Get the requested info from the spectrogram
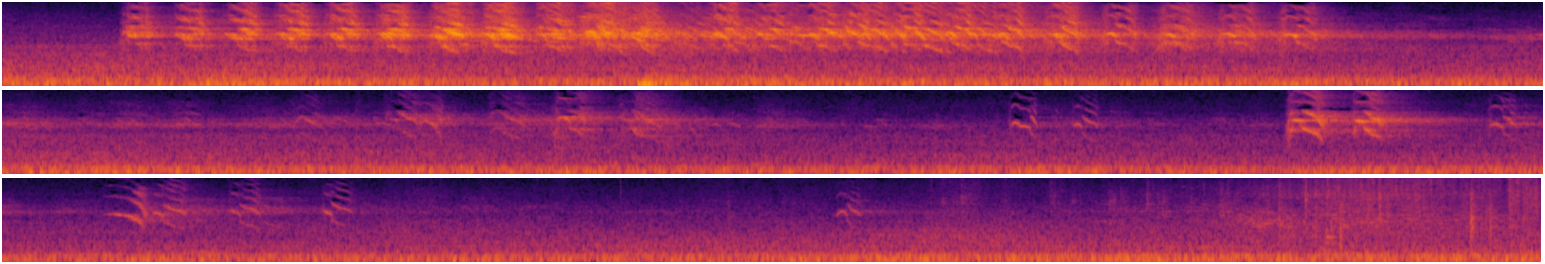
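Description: Birds chirping: a dense, loud run of rapid chirps for the first six seconds or so, then scattered short calls.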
